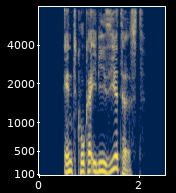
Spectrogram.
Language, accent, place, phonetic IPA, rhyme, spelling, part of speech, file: German, Germany, Berlin, [ɛntkokainiˈziːɐ̯təst], -iːɐ̯təst, entkokainisiertest, verb, De-entkokainisiertest.ogg
- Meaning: inflection of entkokainisieren: 1. second-person singular preterite 2. second-person singular subjunctive II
